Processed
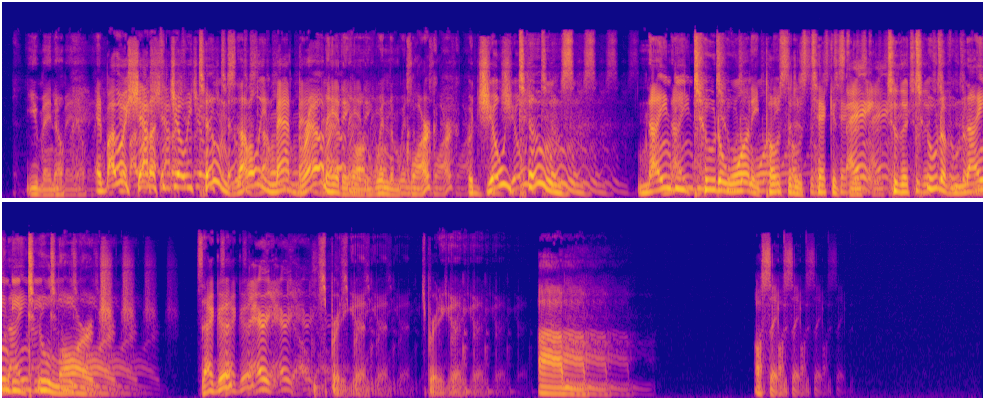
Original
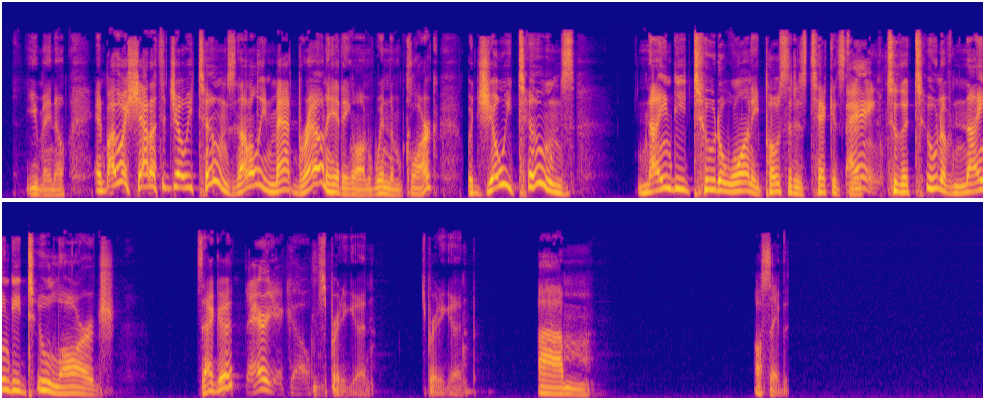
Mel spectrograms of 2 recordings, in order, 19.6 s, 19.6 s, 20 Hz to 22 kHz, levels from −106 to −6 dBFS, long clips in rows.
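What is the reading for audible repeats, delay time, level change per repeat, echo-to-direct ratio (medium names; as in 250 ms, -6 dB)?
3, 221 ms, -12.0 dB, -9.5 dB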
